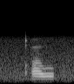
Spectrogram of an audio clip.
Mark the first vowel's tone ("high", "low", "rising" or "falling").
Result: high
